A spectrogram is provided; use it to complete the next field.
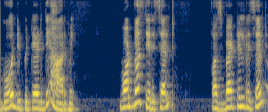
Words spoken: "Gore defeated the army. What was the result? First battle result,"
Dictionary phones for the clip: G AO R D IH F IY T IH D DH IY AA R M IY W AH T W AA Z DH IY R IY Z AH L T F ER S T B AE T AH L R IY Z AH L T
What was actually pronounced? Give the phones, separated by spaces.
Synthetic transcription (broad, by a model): G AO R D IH P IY T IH D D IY AA R M IY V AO T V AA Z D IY R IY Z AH L T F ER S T B AE T AH L R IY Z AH L T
